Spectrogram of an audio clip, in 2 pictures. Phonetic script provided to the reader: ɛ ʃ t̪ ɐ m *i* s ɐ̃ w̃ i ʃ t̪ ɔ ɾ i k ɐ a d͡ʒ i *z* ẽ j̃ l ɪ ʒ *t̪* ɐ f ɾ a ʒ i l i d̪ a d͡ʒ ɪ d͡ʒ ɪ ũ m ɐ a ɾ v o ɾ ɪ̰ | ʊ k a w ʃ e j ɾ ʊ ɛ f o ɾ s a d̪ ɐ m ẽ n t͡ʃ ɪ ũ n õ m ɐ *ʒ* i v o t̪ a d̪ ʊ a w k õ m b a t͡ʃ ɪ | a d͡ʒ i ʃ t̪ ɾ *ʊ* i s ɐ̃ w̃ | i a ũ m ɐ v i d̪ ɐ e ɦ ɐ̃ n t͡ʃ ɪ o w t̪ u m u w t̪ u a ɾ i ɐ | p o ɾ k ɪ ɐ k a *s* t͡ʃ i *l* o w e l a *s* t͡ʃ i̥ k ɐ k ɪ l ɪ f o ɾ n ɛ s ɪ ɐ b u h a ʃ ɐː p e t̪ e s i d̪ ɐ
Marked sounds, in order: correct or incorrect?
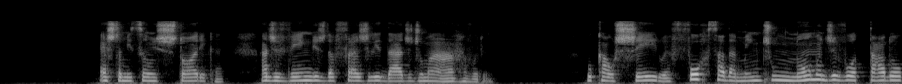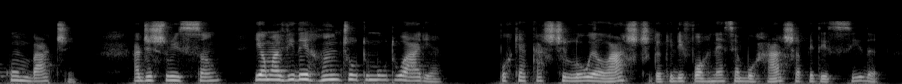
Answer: correct, incorrect, incorrect, incorrect, incorrect, incorrect, correct, incorrect

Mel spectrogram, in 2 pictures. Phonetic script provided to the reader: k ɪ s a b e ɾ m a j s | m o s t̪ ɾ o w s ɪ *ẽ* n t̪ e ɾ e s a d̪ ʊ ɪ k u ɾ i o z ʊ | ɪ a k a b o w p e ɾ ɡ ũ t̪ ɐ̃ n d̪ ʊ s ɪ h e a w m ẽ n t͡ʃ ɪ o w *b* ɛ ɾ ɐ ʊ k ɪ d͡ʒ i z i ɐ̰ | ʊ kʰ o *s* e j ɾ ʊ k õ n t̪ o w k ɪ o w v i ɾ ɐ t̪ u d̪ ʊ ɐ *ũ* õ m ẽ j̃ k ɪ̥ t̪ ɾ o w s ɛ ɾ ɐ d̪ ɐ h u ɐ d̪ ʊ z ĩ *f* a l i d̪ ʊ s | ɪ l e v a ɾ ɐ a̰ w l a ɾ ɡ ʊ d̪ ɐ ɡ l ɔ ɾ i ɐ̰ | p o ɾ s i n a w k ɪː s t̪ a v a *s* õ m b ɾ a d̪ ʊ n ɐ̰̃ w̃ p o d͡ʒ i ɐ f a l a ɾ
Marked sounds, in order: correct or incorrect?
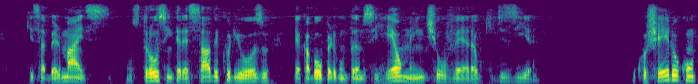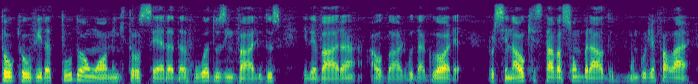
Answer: incorrect, incorrect, incorrect, correct, incorrect, correct

